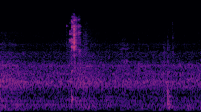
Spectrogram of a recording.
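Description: Near silence: quiet room tone with one faint, brief click less than a second in.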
